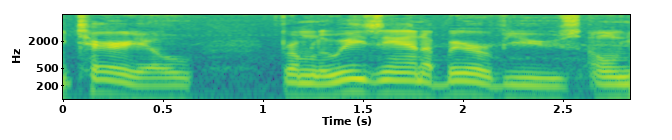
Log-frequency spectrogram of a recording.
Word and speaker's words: Theriot: Terrio, T-H-E-R-I-O-T, I think is the way you pronounce, or the way you spell his name. It looked like Theriot, but it's actually Terrio.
